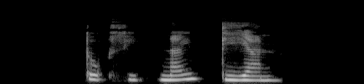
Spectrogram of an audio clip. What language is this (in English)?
Santiago del Estero Quichua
